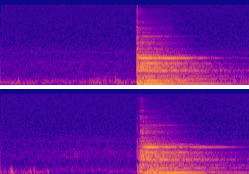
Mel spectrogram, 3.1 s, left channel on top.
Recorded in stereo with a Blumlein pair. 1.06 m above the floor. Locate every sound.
1.7 s a thud: 50° left, 5 m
